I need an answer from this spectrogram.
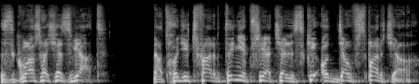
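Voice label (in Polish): ENEMY REINFORCEMENT LEFT SPAWN, Polish; PVE; World Of Warships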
